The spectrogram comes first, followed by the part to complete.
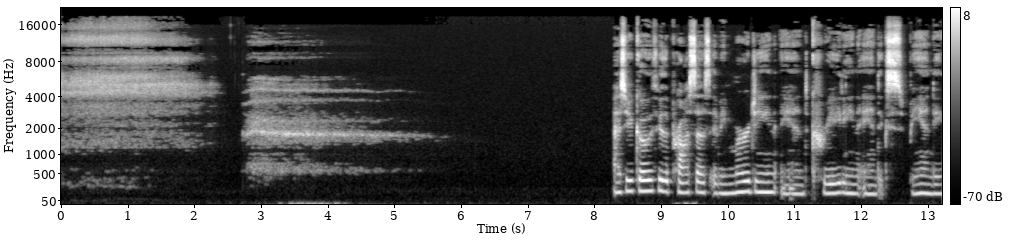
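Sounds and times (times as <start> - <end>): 
deep breath in through the nose and out through the mouth: 0.0 - 6.0
speech: 8.3 - 13.2.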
